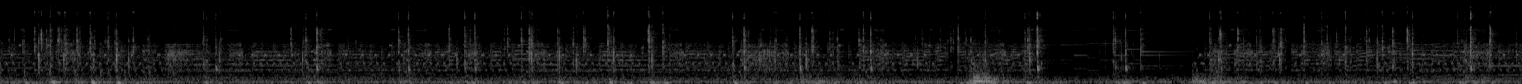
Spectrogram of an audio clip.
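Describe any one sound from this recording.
Keyboard keys click rapidly under fingers.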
